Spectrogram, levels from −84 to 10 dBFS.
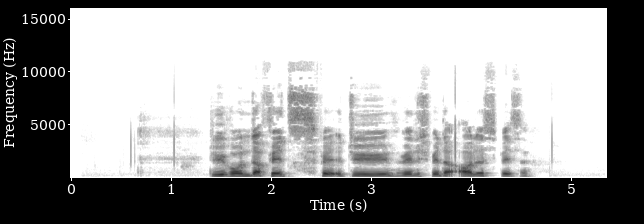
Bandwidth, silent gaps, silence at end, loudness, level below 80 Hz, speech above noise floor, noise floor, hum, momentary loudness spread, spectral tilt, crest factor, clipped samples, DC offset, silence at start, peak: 10.5 kHz; none; 0.8 s; -20 LUFS; -66 dBFS; 56 dB; -75 dBFS; none; 9 LU; -5 dB/octave; 18 dB; under 0.1%; under 0.1%; 1.4 s; -2 dBFS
